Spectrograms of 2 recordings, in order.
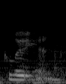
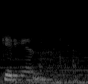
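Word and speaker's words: Gliddon: in 1854 presented by not in glideian George Glide, not Gideon. I mispronounced it.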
